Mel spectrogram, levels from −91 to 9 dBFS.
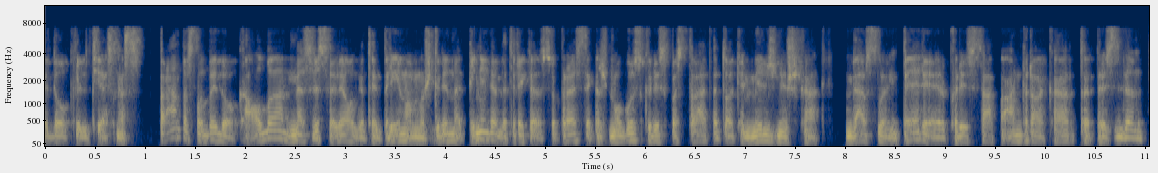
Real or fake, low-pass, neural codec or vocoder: fake; 7.2 kHz; codec, 16 kHz, 8 kbps, FunCodec, trained on Chinese and English, 25 frames a second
